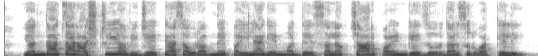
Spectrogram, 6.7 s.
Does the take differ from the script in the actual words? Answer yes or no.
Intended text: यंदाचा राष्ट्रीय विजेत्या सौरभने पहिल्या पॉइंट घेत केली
yes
